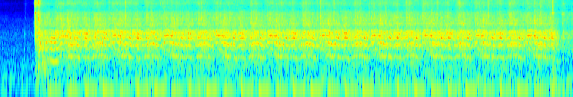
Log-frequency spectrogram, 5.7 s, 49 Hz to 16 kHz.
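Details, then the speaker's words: Replacement engine for 1947 Plymouth Special, sat since 1975, gas poured in: steady even starter churn with rhythmic low pulse, no compression bumps, never catches; both valves suspected of staying open, timing also suspected high. "that's good what is it both valves are staying open at the same time"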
